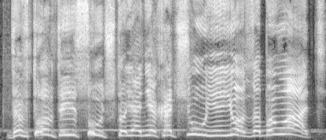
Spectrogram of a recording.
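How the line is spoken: Shouting. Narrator (Russian): крикнул он

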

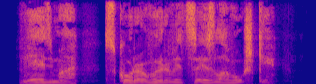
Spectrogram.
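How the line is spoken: Hoarse voice. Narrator (Russian): хрипло произнес кто-то

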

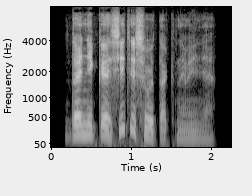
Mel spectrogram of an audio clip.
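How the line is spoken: Sighed. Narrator (Russian): вздохнул

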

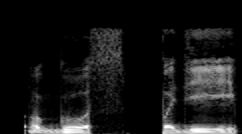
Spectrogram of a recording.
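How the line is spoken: Moaning. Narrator (Russian): простонал супруг

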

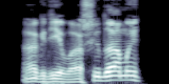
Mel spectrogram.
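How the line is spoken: Plain. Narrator (Russian): спросил Штанько

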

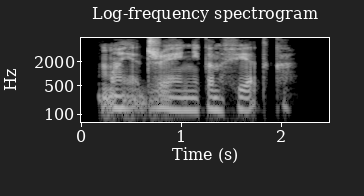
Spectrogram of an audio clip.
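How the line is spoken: Hoarse mutter. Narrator (Russian): севшим голосом пробормотал

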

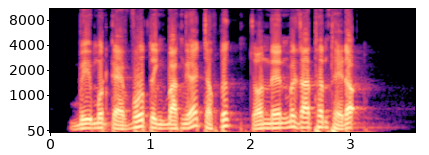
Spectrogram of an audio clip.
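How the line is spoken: Cold speech. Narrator (Vietnamese): Tiêu phu nhân lạnh lùng nói tiếp

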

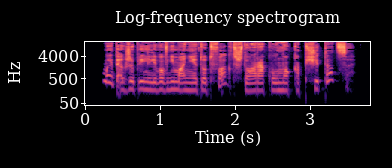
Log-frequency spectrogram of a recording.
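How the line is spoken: Interjecting. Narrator (Russian): вмешался помощнику

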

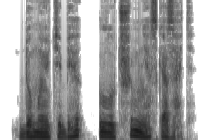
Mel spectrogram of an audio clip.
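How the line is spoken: Quiet and calm. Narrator (Russian): Она произнесла так же тихо и спокойно

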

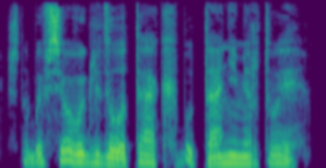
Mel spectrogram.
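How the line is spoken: Slightly trembling voice. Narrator (Russian): сказал Мэтью слегка дрогнувшим голосом

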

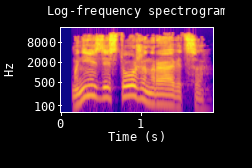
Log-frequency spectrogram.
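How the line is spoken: Sad. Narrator (Russian): грустно сказал Грошев

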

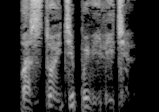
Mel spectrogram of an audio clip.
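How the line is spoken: Strained whisper. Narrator (Russian): сдавленно прошептал целитель

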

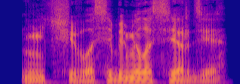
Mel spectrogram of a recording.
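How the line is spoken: Snorting. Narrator (Russian): фыркнул я

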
